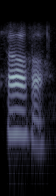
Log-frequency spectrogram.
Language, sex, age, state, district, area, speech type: Odia, female, 60+, Odisha, Jharsuguda, rural, conversation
